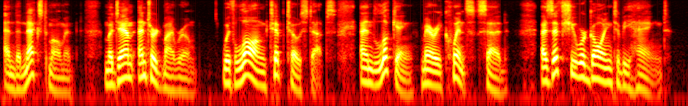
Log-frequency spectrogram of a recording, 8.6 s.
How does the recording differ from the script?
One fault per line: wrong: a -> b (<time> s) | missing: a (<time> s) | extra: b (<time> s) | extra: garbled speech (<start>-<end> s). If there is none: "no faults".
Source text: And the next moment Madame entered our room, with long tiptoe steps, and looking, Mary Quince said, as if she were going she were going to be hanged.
wrong: our -> my (2.0 s)
missing: she were going (7.7 s)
